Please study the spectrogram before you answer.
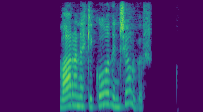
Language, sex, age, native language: Icelandic, female, 40-49, Icelandic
